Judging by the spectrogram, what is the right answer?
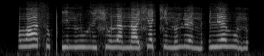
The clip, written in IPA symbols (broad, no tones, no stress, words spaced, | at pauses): lˠa sʊpʼinlu ɣɪɕʊla naɕa t͡ɕenʊnɭɛn | lʲavon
